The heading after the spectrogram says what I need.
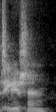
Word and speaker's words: Plantation: Plantation. Yes, you pronounced it correctly.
